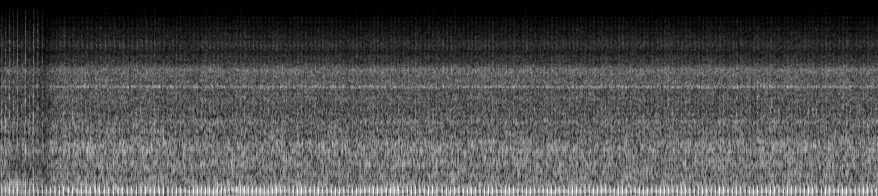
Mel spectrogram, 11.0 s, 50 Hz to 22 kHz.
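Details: Early-1984 Briggs & Stratton mower engine, first start after new piston, rings and valves to cure oil consumption from loose rings and worn valves: steady, even single-cylinder beat at constant speed, no misses or knocks; normal running.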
